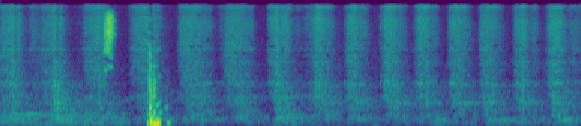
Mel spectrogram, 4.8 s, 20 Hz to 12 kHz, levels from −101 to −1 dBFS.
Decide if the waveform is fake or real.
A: real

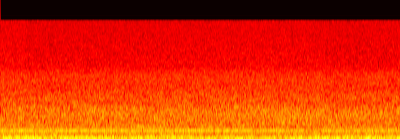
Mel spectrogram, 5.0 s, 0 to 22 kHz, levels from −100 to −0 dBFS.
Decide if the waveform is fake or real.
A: fake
